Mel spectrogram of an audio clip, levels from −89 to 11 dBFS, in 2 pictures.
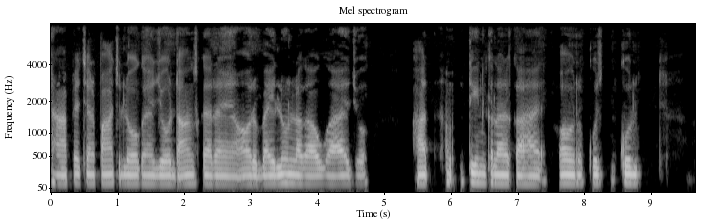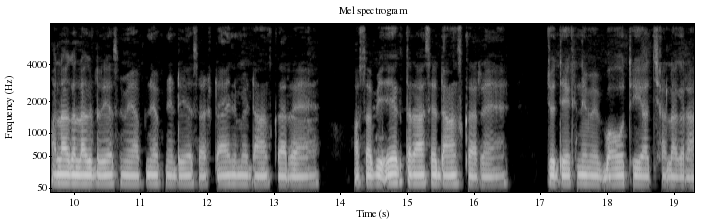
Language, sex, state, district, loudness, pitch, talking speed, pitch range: Hindi, male, Bihar, Araria, -19 LUFS, 105 Hz, 165 wpm, 100-105 Hz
